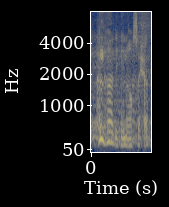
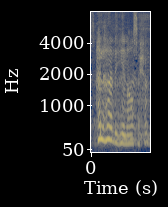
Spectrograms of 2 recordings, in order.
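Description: The two takes are said the same way.

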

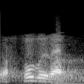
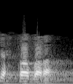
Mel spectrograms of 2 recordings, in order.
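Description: First: احتضر said with u then i, "uhtudira"; valid passive form. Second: احتضر said with a-vowels, "ihtadara"; rejected active form. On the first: Teacher confirming a passive-only verb, passive pronunciation. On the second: Teacher saying this form doesn't exist, active pronunciation. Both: Shown as a demonstration. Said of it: "ما فيش احتضر".

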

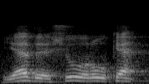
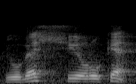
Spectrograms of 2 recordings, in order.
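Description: First: يبشرك as slow yab-shu-ru-ka; light-sheen reading. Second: يبشرك as slow yu-bash-shi-ru-ka; doubled-sheen reading. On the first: Teacher giving Hamza's reading, يبشرك recited yab-shu-ru-ka. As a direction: fatha on ya, bouncing b, single sh in يبشرك. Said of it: "فأصبحت الكلمة إيش عندهم". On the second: Teacher summing up the rule, يبشرك recited yu-bash-shi-ru-ka. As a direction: damma on ya, held double sh in يبشرك. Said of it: "وأثقل أي شدد". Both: Shown as a demonstration.

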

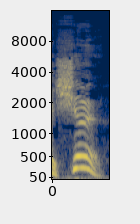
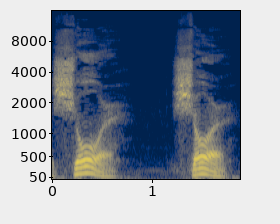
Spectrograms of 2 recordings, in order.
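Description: First: Quick, high "sure" with a fall; said quickly. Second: Slow, stretched "sure"; said slowly. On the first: Teacher showing how foreigners say it, quickly. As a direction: say "sure" fast, as one short syllable. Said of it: "还有老外念快". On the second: Teacher showing the careful version of the word, slowly. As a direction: draw out each "sure" with a pause between. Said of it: "念慢". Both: Shown as a demonstration.

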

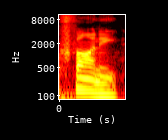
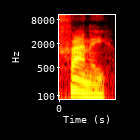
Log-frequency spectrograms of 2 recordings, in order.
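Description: First: Farney said with a long AH. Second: Fanny said with a short flat A. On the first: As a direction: say Farney with the A of "father". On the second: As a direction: say Fanny with the A of "cat". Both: Shown as a demonstration. Two pronunciations of one name.

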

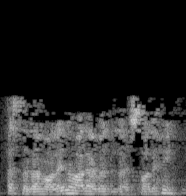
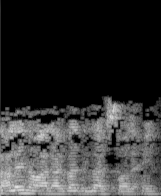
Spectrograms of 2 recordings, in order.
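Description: First: Fast tashahhud, علينا rushed with no alif; hurried recitation. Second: علينا said as علينَ, with the long alif dropped; swallowed alif. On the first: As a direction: gabble it like a rushed worshipper. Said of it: "هكذا يقولون مستعجلين". (تقليد المستعجل بسرعة) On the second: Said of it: "ما طلعت الألف بالمرة". (حذف الألف في "علينا") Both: Retold or imitated.

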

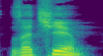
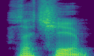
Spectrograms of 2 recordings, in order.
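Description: First: "Зачем?" flung out higher and louder with a falling end; the third "why", bursting out in tears; tearful outcry. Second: Said in the usual way. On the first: A narrator's reading. Lorna, in tears, demands why Raine did it, crying out. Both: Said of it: "Слёзы потекли из глаз Лорны".

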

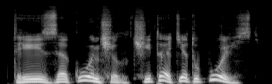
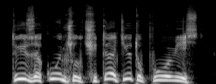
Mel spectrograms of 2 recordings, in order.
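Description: First: Said in the usual way. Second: High, emphatic mock announcement; indignant quoting. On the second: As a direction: quote it pitched up, in disbelief. Boy indignantly quotes book's ending. (возмущённо цитируя, высоким голосом)

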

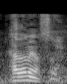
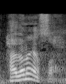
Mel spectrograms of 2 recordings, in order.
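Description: No difference in how they are said.

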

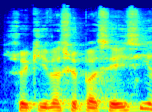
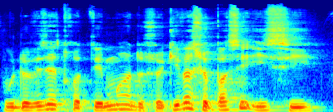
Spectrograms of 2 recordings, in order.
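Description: First: "ici" lifted at the end, as a question; questioning echo. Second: Said in the usual way. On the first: A narrator's reading. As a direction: echo it back, rising on "ici". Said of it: "répéta le jeune avocat". (répété en question, « ici » montant)

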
